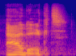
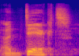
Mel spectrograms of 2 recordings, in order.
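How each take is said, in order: First: The stress is on the first syllable. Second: The stress is on the second syllable. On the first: It is the noun. "then I'm talking about a noun" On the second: It is the verb. "I put the emphasis on the second half"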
